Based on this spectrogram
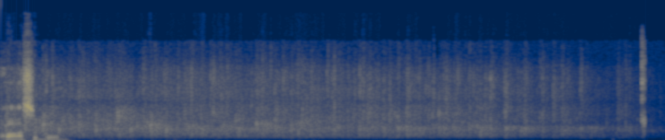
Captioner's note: audience applauds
